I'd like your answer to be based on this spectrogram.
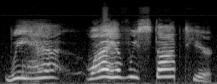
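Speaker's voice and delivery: high loud alarmed question; Kara rising in alarm; alarmed cry. A narrator's reading. Scene: Kara cries out at Gwendolyn in the cellar, alarmed. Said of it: "Kara cried".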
